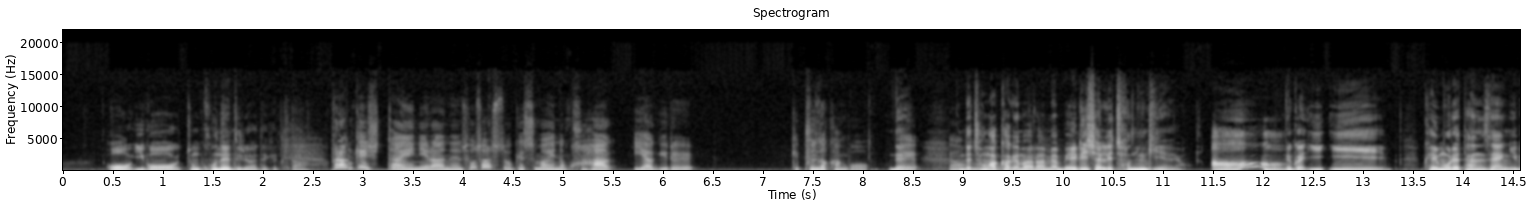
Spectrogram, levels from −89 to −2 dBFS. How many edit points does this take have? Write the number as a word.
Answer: one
